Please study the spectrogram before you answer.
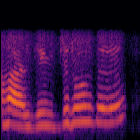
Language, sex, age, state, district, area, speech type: Punjabi, female, 18-30, Punjab, Mansa, urban, conversation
